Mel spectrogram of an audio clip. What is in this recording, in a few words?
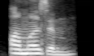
"omasum", Indian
